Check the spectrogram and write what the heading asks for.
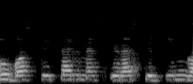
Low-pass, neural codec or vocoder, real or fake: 7.2 kHz; none; real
